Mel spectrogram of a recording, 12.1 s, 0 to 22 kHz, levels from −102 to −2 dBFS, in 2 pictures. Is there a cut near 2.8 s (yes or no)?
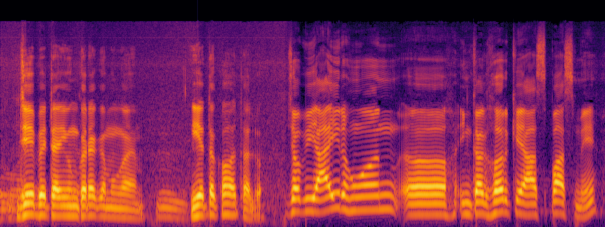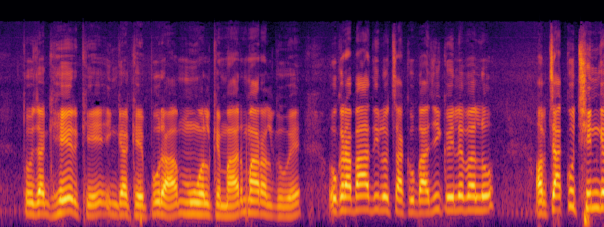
yes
